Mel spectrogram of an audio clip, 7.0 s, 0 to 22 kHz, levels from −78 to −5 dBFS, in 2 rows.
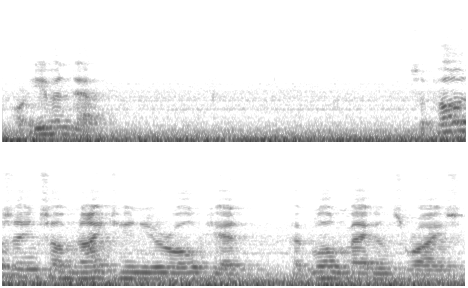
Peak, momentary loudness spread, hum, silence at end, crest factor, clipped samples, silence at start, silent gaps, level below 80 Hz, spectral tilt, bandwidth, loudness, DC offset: -18 dBFS; 8 LU; none; 0 s; 16 dB; under 0.1%; 0 s; none; -36 dBFS; -7 dB/octave; 11 kHz; -38 LUFS; under 0.1%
